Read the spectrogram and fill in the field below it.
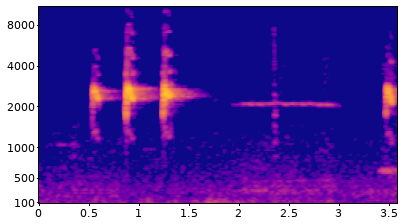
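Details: Calling sooty-headed bulbul giving three loud, abrupt chirps in quick succession, followed by a faint thin steady whistle and one more chirp after a short gap.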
